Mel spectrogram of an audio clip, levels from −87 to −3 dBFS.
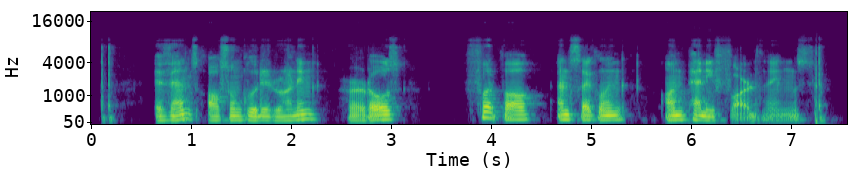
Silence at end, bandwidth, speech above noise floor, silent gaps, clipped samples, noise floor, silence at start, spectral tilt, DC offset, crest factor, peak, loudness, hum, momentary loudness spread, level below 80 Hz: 0.25 s; 9.6 kHz; 57 dB; none; under 0.1%; -77 dBFS; 0.1 s; -6 dB/octave; under 0.1%; 18 dB; -2 dBFS; -21 LUFS; none; 14 LU; -56 dBFS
